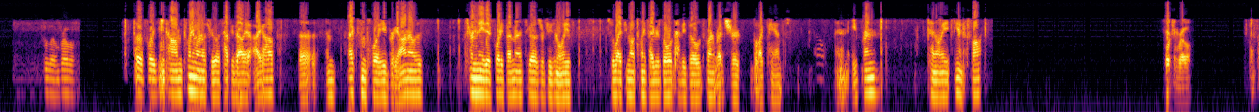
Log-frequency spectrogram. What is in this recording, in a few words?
Phoenix PD, scanner audio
